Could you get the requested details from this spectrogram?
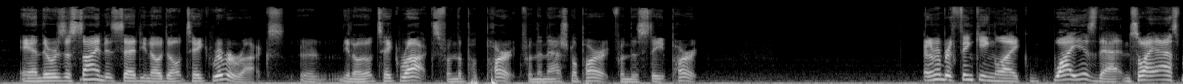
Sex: male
